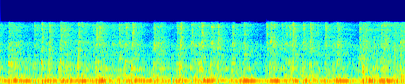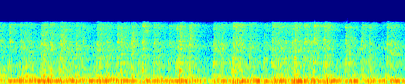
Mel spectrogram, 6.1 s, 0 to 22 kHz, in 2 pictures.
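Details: Small-block V8 on pump E85 with CSU blow-through carb, no choke, cold start, engine temperature guessed at about 100°F: loud lumpy idle with uneven pulsing exhaust and rattly top end; rough cold idle, expected to smooth near 140°F.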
